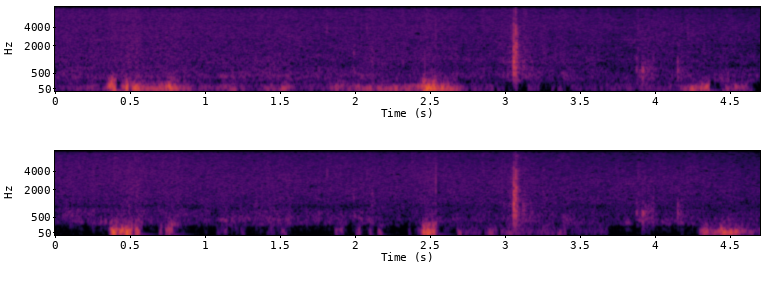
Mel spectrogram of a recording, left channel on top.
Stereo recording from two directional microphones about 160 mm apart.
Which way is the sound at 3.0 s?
90° left.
